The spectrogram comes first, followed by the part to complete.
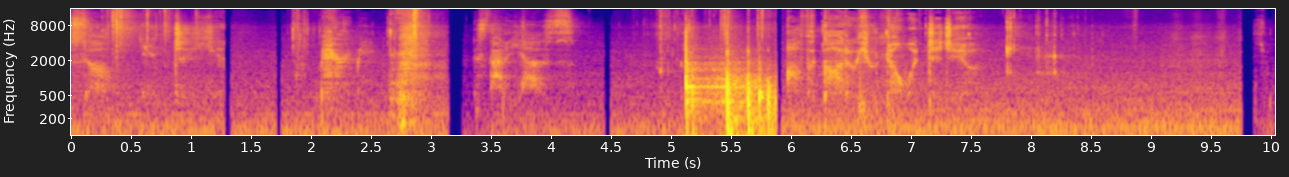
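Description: Whispering, with quiet handling and chewing sounds as an avocado is handled and tasted from a spoon; one brief louder voiced sound about five seconds in.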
